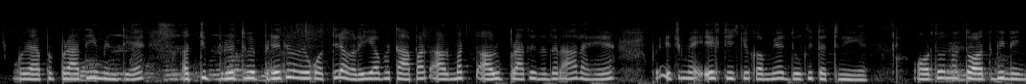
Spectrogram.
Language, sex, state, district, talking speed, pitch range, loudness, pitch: Hindi, female, Bihar, Gaya, 170 wpm, 245-280 Hz, -25 LUFS, 265 Hz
